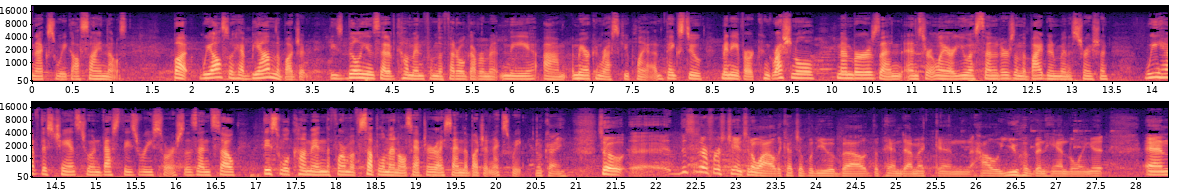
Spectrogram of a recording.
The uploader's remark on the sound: from the 2021 Mackinac Policy Conference.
